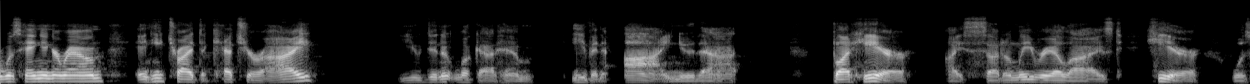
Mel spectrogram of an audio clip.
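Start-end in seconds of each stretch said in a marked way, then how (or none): none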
